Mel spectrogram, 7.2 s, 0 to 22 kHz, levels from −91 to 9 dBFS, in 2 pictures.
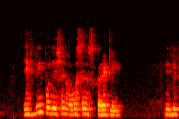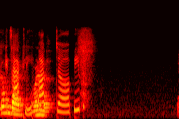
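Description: Speech carried over a call path that sounds like Opus at around 32 kbps, band-limited to 8 kHz, with three spots of short concealed packet loss: 1.33–1.37 s, 3.29–3.33 s and 4.23–4.26 s. Each time roughly 20 ms of audio arrived too late, and the receiver patched the gap by extending the preceding sound before blending back into the real signal. You hear a quick smear or wobble, and a brief consonant can drop out.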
